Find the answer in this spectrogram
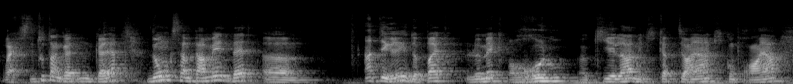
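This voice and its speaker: A man's voice: mid-range voice, expressive, moderate pace, a bit bright, reverberant. A French man chatting informally to camera, with frequent fillers and restarts. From France. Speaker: YouTuber. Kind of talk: casual direct-to-camera talk.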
